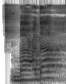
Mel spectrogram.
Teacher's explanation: عین جو ہے وسط حلق سے نکلتا ہے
